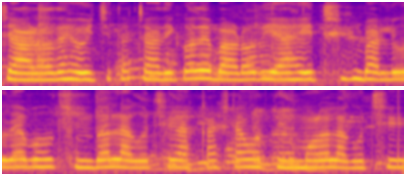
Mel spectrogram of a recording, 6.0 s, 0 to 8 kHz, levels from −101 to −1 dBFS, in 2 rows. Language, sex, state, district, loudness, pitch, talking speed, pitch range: Odia, male, Odisha, Khordha, -15 LUFS, 250 Hz, 170 wpm, 245-265 Hz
